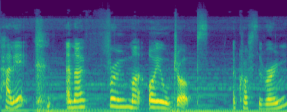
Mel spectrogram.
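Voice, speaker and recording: Music plays in the background as a woman mumbles. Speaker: beauty vlogger. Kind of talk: makeup tutorial narration. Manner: mumbling; casual, chatty.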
